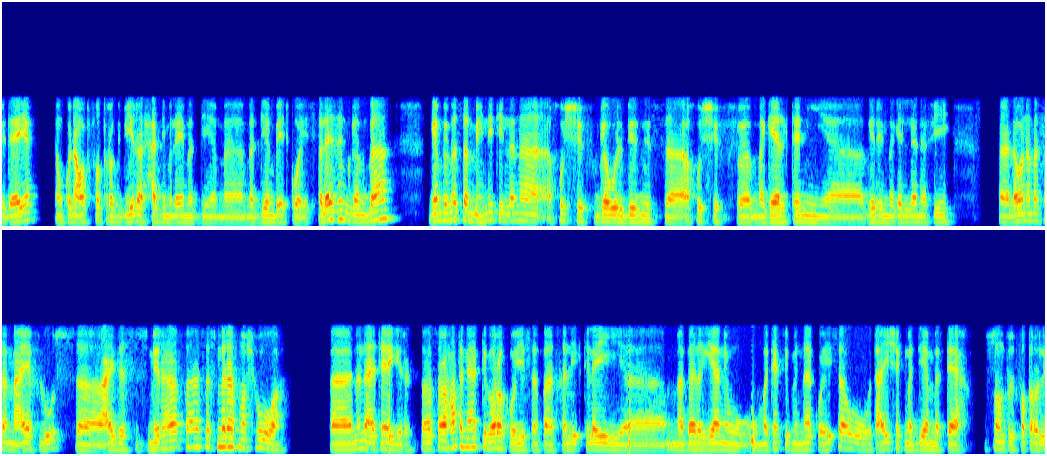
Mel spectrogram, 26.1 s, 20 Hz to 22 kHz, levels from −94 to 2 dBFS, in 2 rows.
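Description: Throughout the speech, the Bluetooth CVSD headset codec confines the sound to roughly 200 Hz to 3.5 kHz. Its one-bit up/down coding, consistent with a 64 kbps link, leaves a granular hiss and scratchy, overloaded s sounds, unlike the cleaner band-limiting of a plain telephone filter.

Bluetooth headset packet repeats occur at 1.73 s, 3.04–3.07 s, 17.87 s, 20.87–20.89 s and 22.40–22.45 s, spanning about 7.5 to 22.5 ms of lost audio. Replaying the previous packet's bits gives a brief buzz near 267 Hz, rather than a silent gap.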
